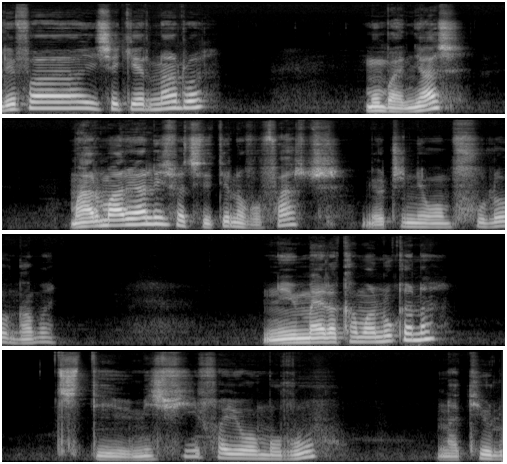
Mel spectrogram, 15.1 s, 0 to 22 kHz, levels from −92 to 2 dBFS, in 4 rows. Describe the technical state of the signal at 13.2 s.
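At 13.2 s the speech signal is intact, with no technical fault present at that moment.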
